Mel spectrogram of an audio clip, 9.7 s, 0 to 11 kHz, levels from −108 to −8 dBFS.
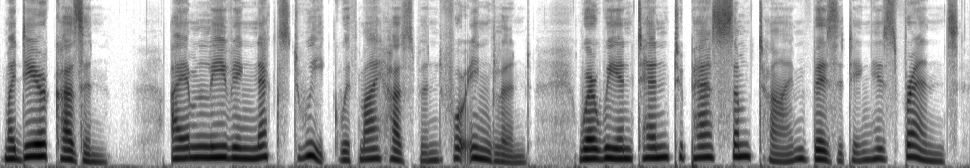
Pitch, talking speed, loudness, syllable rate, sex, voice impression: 180 Hz, 140 wpm, -20 LUFS, 3.7 syllables/s, female, feminine, adult-like, clear, slightly intellectual, slightly elegant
